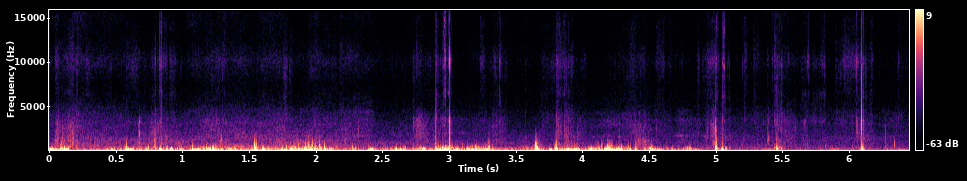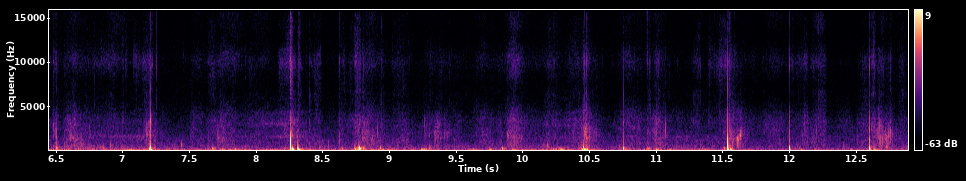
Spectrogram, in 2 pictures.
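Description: Footsteps crunch and scrape on icy snow at a steady walking pace.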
